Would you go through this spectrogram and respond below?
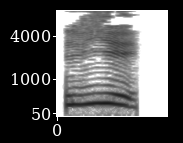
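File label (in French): "lier", French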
